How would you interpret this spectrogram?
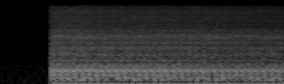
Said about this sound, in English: A machine at Junubi Soap Company in Juba foams soap bars out of palm oil and water-based products.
